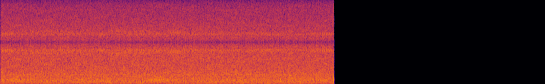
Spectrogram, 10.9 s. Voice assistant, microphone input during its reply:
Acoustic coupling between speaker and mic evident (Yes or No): No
